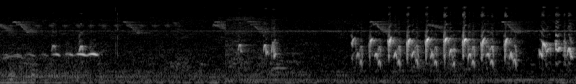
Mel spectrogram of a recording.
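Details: Sooty-headed bulbul in ropel song used to lure birds: scattered soft whistles at first, then a two-second burst of rapid, even chattering notes at about three per second, over a faint steady high tone.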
